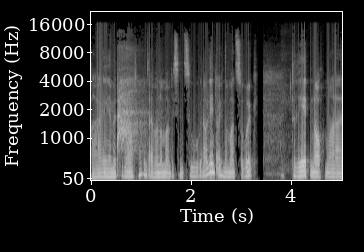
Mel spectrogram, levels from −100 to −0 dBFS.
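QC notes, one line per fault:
Throughout: block size mismatch (truncated). Each block loses its tail because the reading stage takes less than the writing stage supplies, consistent with 512-sample blocks written. This produces a 91.9 Hz buzz at the block rate, and speech runs 1.07 times fast with its timbre kept.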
